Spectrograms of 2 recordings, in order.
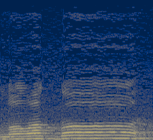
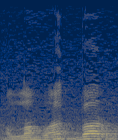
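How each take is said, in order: First: The last vowel of Akbar is drawn out long. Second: The last vowel of Akbar is kept short. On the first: God is a drum. The speaker calls it wrong. "azannya gini" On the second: God is the greatest. The speaker calls it right. "Yang benar apa?"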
